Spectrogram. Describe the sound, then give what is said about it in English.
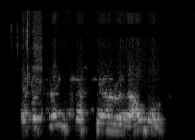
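A television plays in the background, its muffled voices running continuously for about two seconds at a low level with no clear words. “Just going to turn your telly down in the background because it's just interfering with the reverb there.”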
